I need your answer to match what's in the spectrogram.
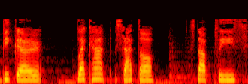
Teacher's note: there is one prolonged closure for the two stops in question. 두 개의 스탑이 좀 더 길게 나는 고루한 막힘이 일어난다라고 하는 거예요.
